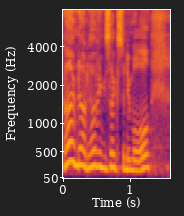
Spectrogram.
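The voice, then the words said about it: Poor imitation of another person's voice. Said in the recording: “that's that's a bad Stephen Fry impression.”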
